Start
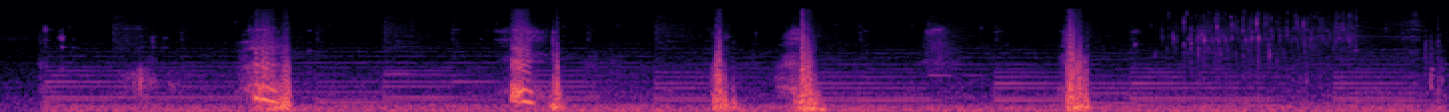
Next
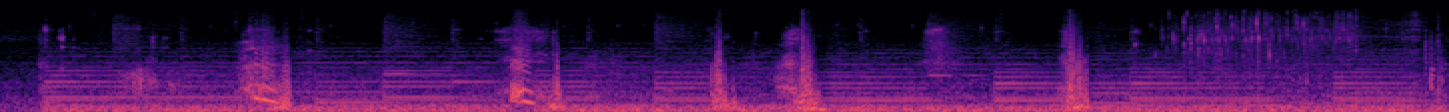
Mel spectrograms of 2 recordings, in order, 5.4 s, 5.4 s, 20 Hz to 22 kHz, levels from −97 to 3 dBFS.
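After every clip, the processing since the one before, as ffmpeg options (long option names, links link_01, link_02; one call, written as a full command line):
ffmpeg -i in.wav -af "alimiter=level_in=8dB:limit=-24dB:level=0:latency=1:release=44,volume=-8dB,volume=4dB" out.wav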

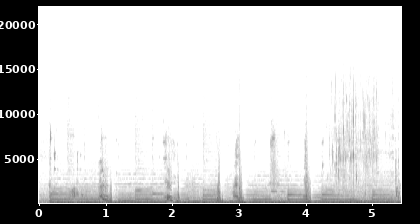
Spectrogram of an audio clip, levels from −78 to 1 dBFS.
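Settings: ffmpeg -i in.wav -filter_complex "[0:a]acrossover=split=120[link_01][link_02];[link_02]acompressor=threshold=-45dB:ratio=6[link_03];[link_01][link_03]amix=inputs=2:normalize=0,volume=8dB" out.wav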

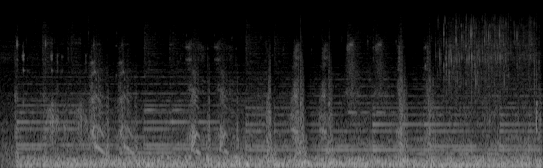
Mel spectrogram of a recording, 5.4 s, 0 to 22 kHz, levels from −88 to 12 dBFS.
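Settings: ffmpeg -i in.wav -af "aecho=1:1:284:0.668" out.wav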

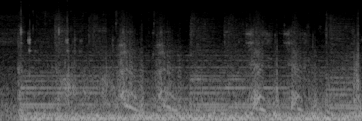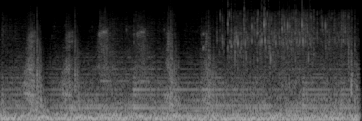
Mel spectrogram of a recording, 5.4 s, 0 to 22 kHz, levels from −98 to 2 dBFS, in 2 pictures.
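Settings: ffmpeg -i in.wav -af "asoftclip=type=hard:threshold=-31.5dB,volume=-2.5dB" out.wav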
